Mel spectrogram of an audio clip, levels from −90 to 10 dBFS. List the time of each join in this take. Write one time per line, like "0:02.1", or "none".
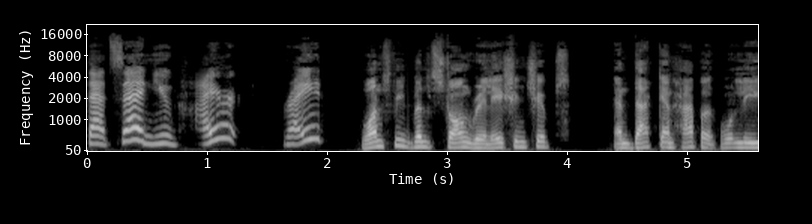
0:02.1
